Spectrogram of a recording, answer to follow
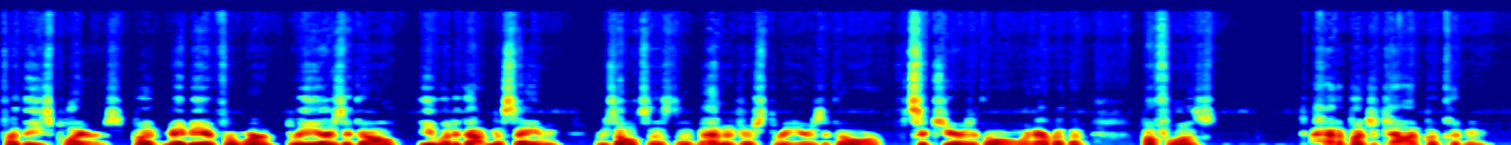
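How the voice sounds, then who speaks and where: A man's voice: lowish voice, fairly even intonation, normal speed, a bit bright, poor audio. A man co-hosting a sports podcast, talking casually and thinking aloud as he discusses baseball.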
